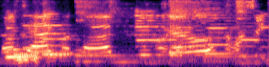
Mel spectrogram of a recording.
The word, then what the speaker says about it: Montag: Montag, like Fahrenheit 451.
